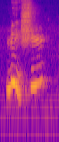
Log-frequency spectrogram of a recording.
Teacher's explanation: So 律 which is the falling tone, and 师 that is the first tone.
